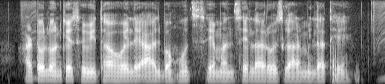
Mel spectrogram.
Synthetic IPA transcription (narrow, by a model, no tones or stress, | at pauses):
aːʈoːlʊnkesʊwɪd̪ʱaɦoːelḛʔaːd͡ʒbəɦʊt̪semənselaɾoːzɡaːɾmɪlət̪ɦɛː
